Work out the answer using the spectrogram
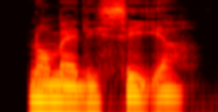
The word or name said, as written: NORMALISEREDES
